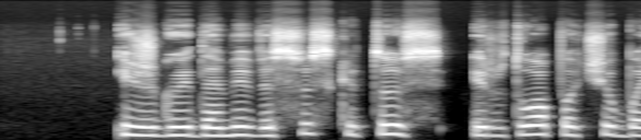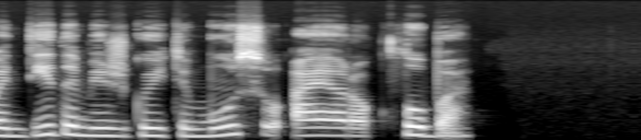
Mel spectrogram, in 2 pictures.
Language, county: Lithuanian, Utena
